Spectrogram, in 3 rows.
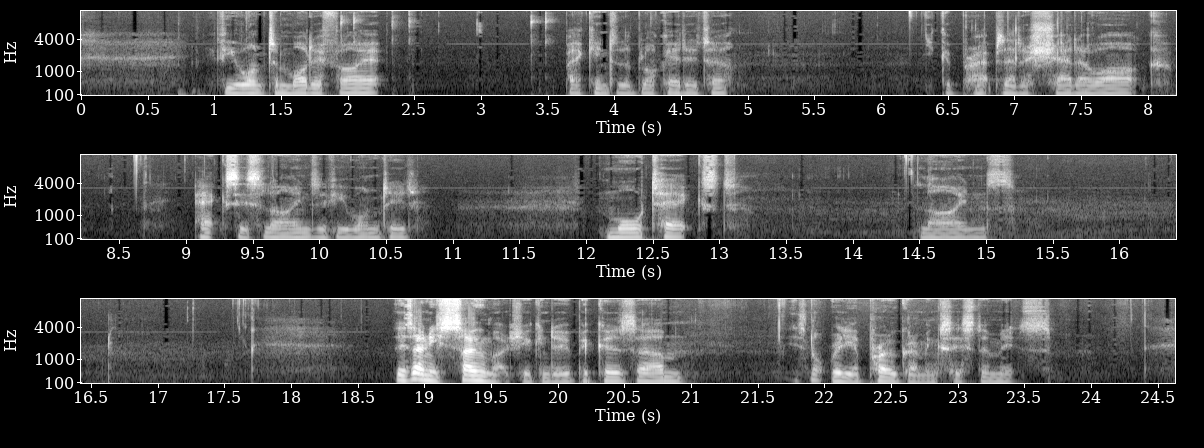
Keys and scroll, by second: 0.8 Escape.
